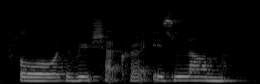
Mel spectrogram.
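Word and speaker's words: lam: Um so the the mantra or the seed mantra what we call it bja mantra for the root chakra is lum. It's spelled l a m but it's actually pronounced l.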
